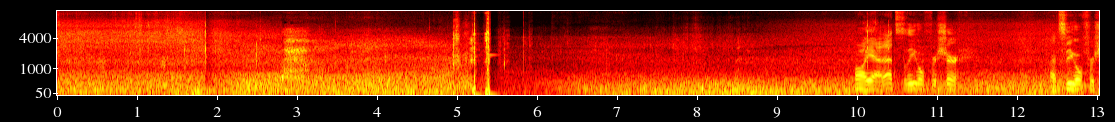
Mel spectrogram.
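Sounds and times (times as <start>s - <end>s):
wind buffeting microphone: 0.0s - 13.0s
surf: 6.6s - 13.0s.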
